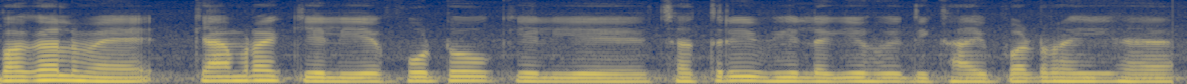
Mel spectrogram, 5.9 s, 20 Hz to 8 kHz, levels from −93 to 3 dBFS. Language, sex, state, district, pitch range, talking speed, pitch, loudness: Hindi, male, Jharkhand, Palamu, 135-155 Hz, 160 wpm, 140 Hz, -16 LUFS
